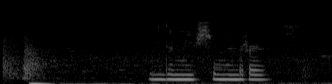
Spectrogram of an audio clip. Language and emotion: Russian, sad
